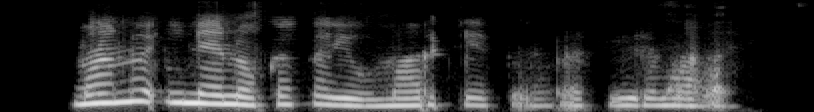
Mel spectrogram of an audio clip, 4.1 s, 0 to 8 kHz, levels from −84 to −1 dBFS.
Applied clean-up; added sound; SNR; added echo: neural mask model Resemble Enhance denoiser.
